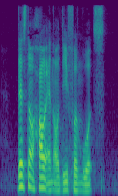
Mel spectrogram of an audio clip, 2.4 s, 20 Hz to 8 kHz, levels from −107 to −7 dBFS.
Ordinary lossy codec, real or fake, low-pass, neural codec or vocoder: MP3, 48 kbps; fake; 7.2 kHz; vocoder, 44.1 kHz, 128 mel bands every 512 samples, BigVGAN v2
